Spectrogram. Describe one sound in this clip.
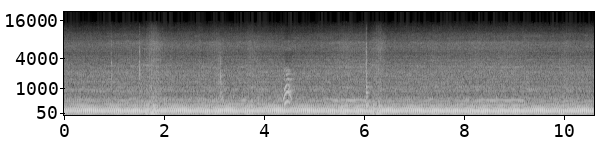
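A small diesel engine idles steadily with a low rumble.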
